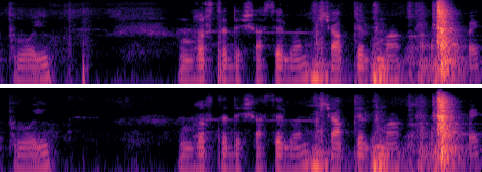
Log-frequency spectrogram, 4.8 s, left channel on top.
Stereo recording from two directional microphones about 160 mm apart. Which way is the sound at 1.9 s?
15° left (ahead or behind).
